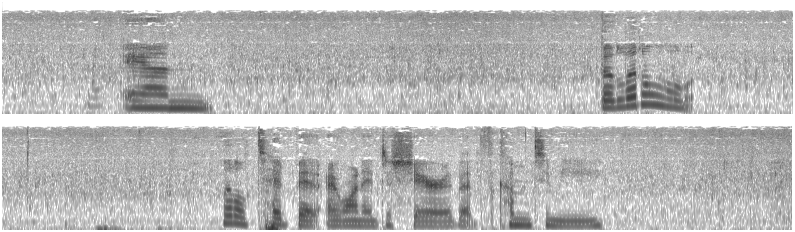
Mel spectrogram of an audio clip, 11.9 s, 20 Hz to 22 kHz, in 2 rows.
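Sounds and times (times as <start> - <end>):
creek water flowing: 0.0 - 11.8
speech: 0.9 - 1.8, 4.5 - 5.3, 7.6 - 10.6.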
